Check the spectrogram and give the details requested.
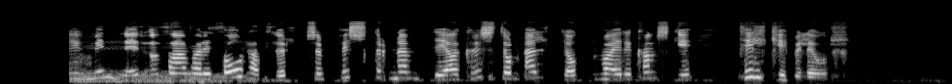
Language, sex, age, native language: Icelandic, female, 30-39, Icelandic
